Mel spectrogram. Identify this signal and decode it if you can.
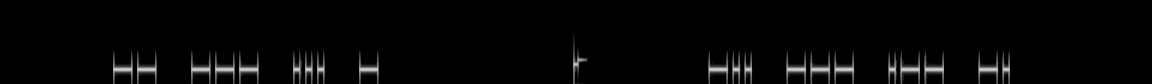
Morse code, heard as a keyed tone, about 20 wpm, spaced as for 14 wpm, 700 Hz. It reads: MOST DOWN
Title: 237 Lesson 38f - Letter q - Words 20wpm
